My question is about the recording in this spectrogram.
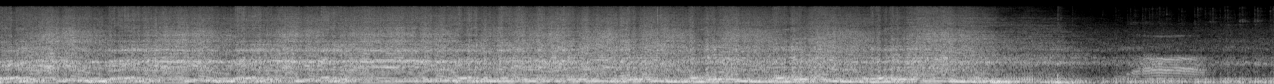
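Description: Aprilia RS 457's 457 cc parallel-twin engine being revved on the stand, its exhaust note climbing and falling in a long series of throttle blips. It settles back to idle about ten seconds in.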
